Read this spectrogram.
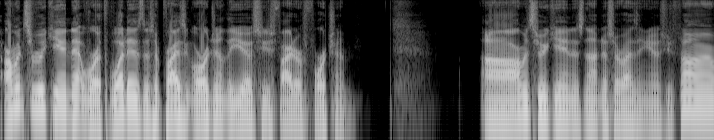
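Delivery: loud article read-out; reading aloud. Acted.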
